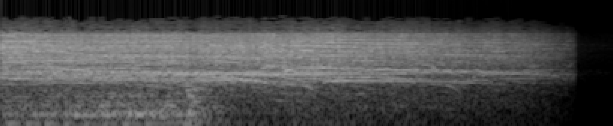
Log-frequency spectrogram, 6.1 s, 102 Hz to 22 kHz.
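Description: Live 1950s doo-wop and rock and roll recording ending: the band's full sound with bass drops away about two seconds in, leaving high wavering voices and cheering that fade out and cut off just before the end.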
